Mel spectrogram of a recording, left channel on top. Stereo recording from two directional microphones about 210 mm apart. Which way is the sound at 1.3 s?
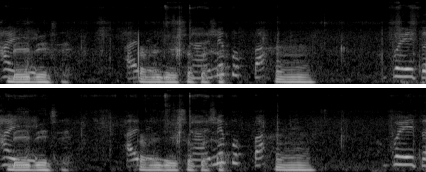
45° right (ahead or behind).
